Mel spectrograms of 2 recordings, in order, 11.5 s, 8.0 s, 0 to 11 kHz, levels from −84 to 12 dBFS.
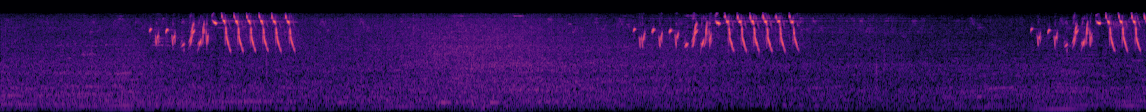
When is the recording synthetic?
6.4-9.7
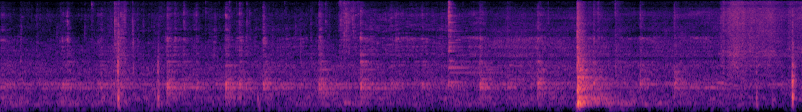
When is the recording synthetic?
4.7-8.0

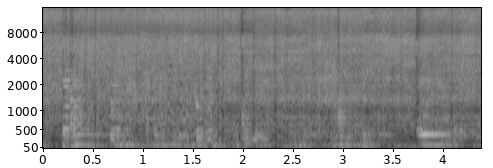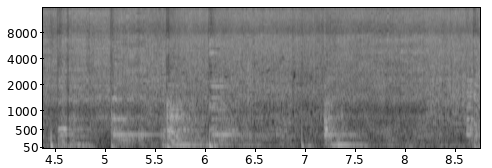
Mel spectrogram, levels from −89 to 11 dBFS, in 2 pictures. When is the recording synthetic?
1.8-5.4; 7.2-8.2

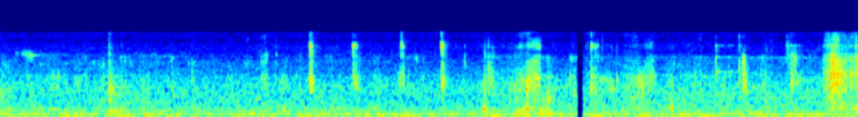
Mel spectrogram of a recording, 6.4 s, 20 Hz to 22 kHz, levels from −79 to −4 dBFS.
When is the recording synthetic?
0.4-4.2; 4.7-5.5

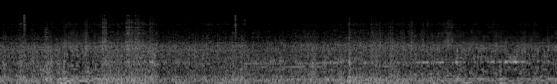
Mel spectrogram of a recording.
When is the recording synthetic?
0.6-1.0; 4.4-5.6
